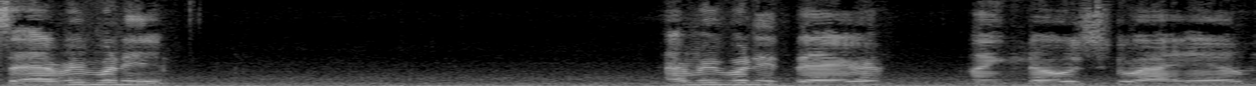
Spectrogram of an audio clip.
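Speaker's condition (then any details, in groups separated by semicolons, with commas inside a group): Traumatic brain injury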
